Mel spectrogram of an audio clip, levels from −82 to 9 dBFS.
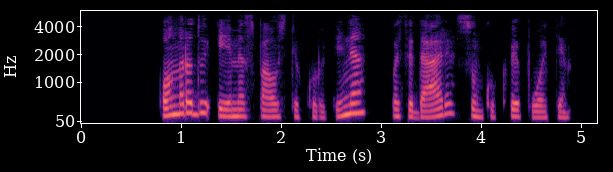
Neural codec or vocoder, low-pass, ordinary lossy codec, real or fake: codec, 16 kHz, 4.8 kbps, FACodec; 5.4 kHz; MP3, 32 kbps; fake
